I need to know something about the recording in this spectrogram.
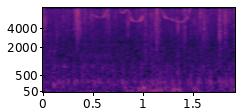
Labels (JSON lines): {"label": "biophony, dolphin", "recorder": "SoundTrap 500"}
